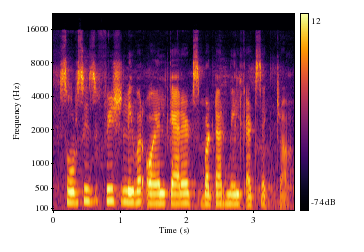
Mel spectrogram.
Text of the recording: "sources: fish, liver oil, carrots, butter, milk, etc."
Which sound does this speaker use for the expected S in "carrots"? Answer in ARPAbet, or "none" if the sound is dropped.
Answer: S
